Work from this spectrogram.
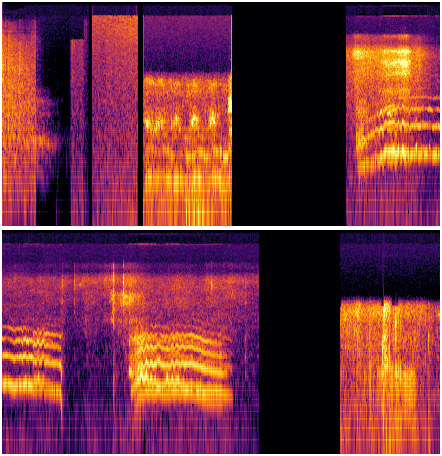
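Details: Chico, a dog found as a stray who barked only four times in many years and made weird noises instead, produces two drawn-out, wavering harmonic moans of about three seconds each, separated by silence and edited between harsh noisy bursts.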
